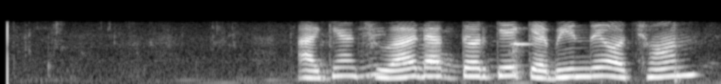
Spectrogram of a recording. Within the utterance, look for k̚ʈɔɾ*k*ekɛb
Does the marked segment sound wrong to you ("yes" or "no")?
no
